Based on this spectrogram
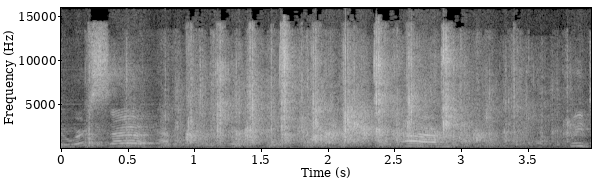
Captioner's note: applause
